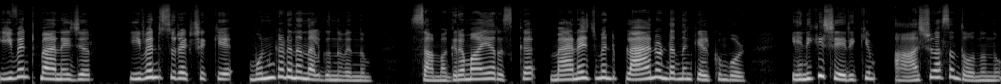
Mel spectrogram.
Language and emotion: Malayalam, happy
